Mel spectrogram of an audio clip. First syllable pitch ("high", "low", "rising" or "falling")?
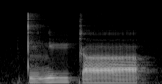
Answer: low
